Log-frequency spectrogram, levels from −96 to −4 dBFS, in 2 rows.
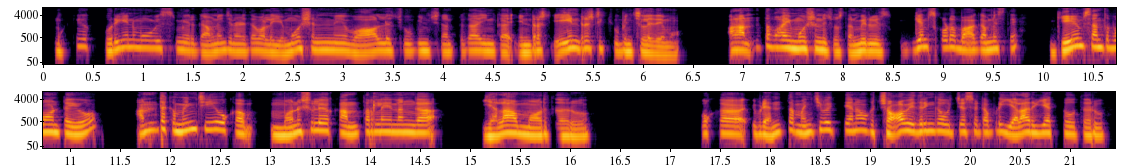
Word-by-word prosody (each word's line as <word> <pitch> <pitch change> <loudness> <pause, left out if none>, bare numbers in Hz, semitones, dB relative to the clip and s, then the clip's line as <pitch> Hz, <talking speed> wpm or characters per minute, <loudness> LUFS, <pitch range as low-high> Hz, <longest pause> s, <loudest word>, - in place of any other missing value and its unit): ముఖ్యంగా 140 - -10 0.2
Korean 185 +8 -2
movies 190 -1 -6
మీరు 155 -2 -5
గమనించినట్టయితే 140 +2 -4
వాళ్ళు 135 -2 -3
ఎమోషన్‌ని 160 +1 -2 0.2
వాళ్ళు 135 +5 +1
చూపించినట్టుగా 145 0 -6
ఇంకా 140 -2 -5 0.2
ఇండస్ట్ర్ 135 0 -3
ఏ - - +3
ఇండస్ట్రీ 185 0 -2
చూపించలేదేమో. 130 -7 -2 0.5
వాళ్ళంత 160 +6 +2
బా 205 - 0
ఎమోషన్‌ని 175 -2 +2
చూస్తారు. 135 -1 -5
మీరు 145 -1 +2
'స్క్విడ్ 140 +2 -24
గేమ్స్' 210 0 0
కూడా 205 +1 -1
బాగా 165 - +2
గమనిస్తే 175 +2 -2 0.5
గేమ్స్ 220 +8 +5
ఎంత 205 - -1
బావుంటాయో, 180 -4 +2 0.5
అంతకు 225 +4 -1
మించి 250 +2 +1 0.2
ఒక - - -27 0.5
మనుషుల 195 +8 +2
యొక్క 210 - -9
అంతర్లీనంగా 190 +1 +2 0.7
ఎలా 175 +6 +7 0.2
మారుతారు 135 -2 0 1.3
ఒక 170 - -17 0.3
ఇప్పుడు 160 -1 +1
ఎంత 185 +3 -3
మంచి 185 +5 -1
వ్యక్తి 230 -1 -5
అయినా 225 +2 -1
ఒక 185 - -5
చావు 210 +2 +7
ఎదురింగా 210 +1 0
వచ్చేసేటప్పుడు, 195 0 -4
ఎలా - - +6
రియాక్టవుతారు. 160 -5 -2
170 Hz, 130 wpm, -23 LUFS, 145-195 Hz, 1.3 s, ఎలా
